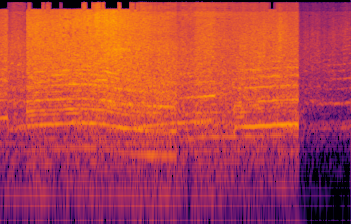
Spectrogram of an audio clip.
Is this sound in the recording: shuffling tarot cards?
no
